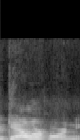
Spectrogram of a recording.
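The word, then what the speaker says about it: Gjallarhorn: rocket launcher called the galloran is coming back woohoo one of the most iconic weapons one of the most debated pronunciations I think we got it now in our game I'm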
